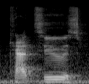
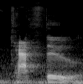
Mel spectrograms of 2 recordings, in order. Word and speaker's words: Kathu: Cat 2 it's inland of Patong, 10 minutes east of Patong, and it's spelled like Kathu, like Kathu, yeah, Kathu.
